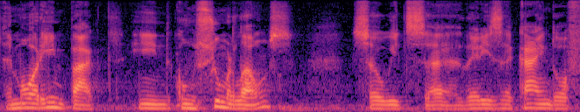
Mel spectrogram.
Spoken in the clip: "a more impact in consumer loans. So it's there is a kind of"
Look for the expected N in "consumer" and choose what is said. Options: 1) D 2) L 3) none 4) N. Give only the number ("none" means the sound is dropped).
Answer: 3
